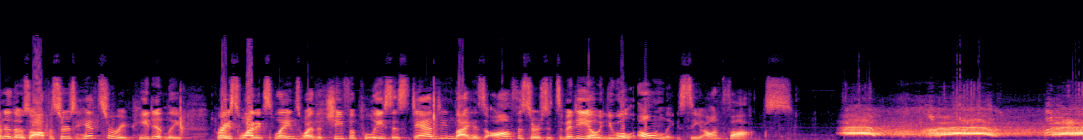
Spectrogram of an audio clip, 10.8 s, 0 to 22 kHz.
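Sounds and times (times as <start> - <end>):
speech: 0.0 - 8.8
woman screaming loudly in video footage: 8.4 - 10.8.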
